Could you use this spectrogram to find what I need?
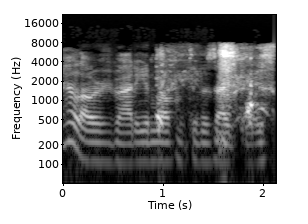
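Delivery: very low voice like a pilot's cabin announcement. Redoing a show's opening greeting: sounding like a pilot. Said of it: "it was like this".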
